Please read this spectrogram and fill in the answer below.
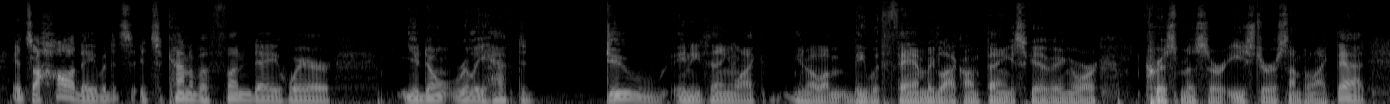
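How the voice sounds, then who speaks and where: A man co-hosting a radio show, chatting casually and jokingly, with a low gravelly voice. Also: no echo. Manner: animated, jokey, fast talker with impressions of others. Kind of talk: radio chat show banter. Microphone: studio mic.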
